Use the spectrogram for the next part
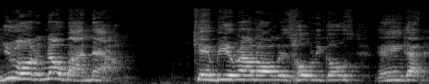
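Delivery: normal talking voice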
